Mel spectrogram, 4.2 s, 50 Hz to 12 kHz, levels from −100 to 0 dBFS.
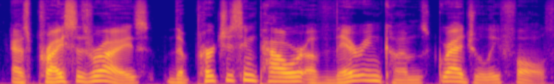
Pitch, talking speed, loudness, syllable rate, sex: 145 Hz, 160 wpm, -20 LUFS, 4.9 syllables/s, male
